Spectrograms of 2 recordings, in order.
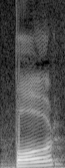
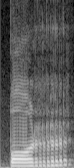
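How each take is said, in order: First: The final R is a soft tap. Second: The final R is strongly trilled. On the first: The speaker calls it right. "we say it like soft because it's ending" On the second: The speaker calls it wrong. "We don't say por"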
